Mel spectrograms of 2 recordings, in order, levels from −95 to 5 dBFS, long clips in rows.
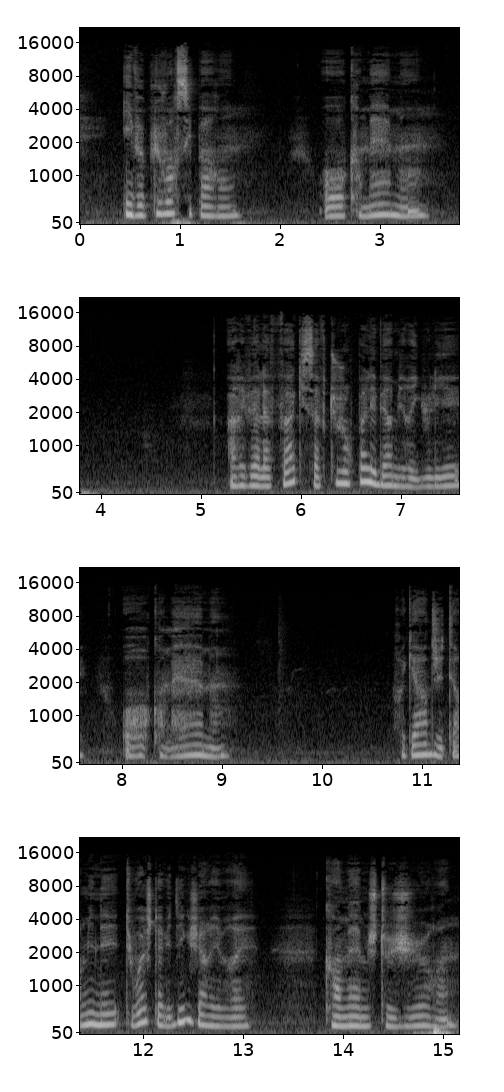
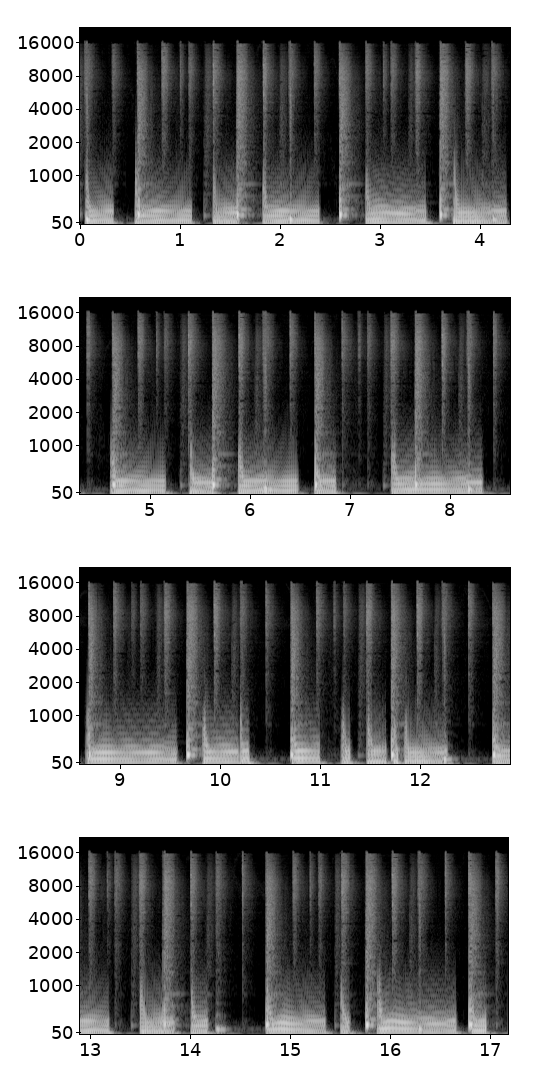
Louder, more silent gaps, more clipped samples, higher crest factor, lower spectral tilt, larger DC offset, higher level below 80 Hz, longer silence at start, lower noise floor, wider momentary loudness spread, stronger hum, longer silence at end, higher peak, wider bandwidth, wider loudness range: second, -34 LUFS vs -22 LUFS; neither; neither; about the same, 22 dB vs 18 dB; second, -4.5 dB/octave vs -6 dB/octave; neither; second, -44 dBFS vs -28 dBFS; about the same, 0 s vs 0.05 s; first, -62 dBFS vs -44 dBFS; first, 13 LU vs 7 LU; neither; about the same, 0 s vs 0.05 s; second, -14 dBFS vs -2 dBFS; about the same, 15.5 kHz vs 17 kHz; first, 6 LU vs 1 LU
